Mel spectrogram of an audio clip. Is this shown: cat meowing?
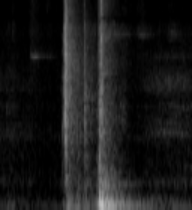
no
